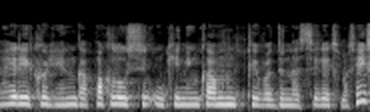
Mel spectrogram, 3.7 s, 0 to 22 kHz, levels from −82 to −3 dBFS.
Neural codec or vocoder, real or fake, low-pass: autoencoder, 22.05 kHz, a latent of 192 numbers a frame, VITS, trained on one speaker; fake; 9.9 kHz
